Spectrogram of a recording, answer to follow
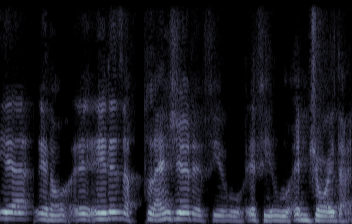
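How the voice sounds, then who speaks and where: In a Tamil accent, a woman speaks at a moderate pace with a medium pitch and fairly even intonation. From India, Chennai (Tamil Nadu). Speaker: podcast guest, traveller. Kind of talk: casual interview chat. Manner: hesitant, many fillers.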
